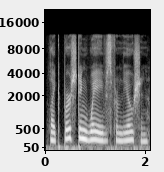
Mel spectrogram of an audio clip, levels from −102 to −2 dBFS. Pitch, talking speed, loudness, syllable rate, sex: 200 Hz, 170 wpm, -15 LUFS, 4.7 syllables/s, female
